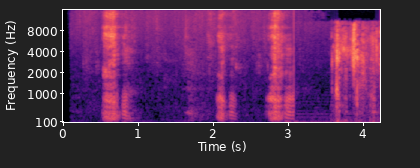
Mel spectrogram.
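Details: A pig gives three short, rough grunting oinks, each a throaty nasal burst, before loud rushing noise takes over.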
